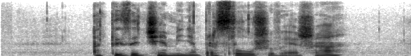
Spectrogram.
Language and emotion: Russian, angry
